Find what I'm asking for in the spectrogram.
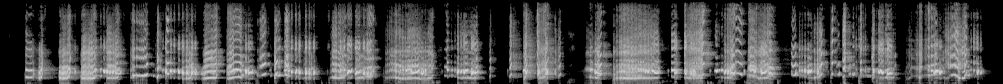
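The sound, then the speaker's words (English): A hand-operated turkey call imitates two wild gobblers fighting, with high-pitched, rapid, raspy cackling and purring. Many dense bursts are split by short pauses. It is loud throughout and no one talks. “So that would be... like two birds are kind of fighting.”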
